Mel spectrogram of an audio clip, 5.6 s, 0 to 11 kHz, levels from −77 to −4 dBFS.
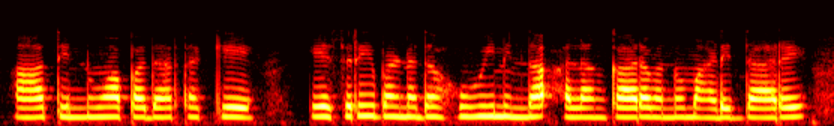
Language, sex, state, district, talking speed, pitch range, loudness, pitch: Kannada, female, Karnataka, Bidar, 85 wpm, 245-260 Hz, -16 LUFS, 250 Hz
